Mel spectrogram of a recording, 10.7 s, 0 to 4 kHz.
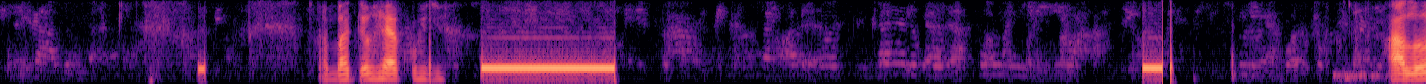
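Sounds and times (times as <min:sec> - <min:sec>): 
faint talk: 0:00.0 - 0:02.4, 0:04.6 - 0:10.6
speech: 0:02.4 - 0:03.4, 0:10.4 - 0:10.6
steady mid-pitched telephone tone after a dropped call: 0:03.6 - 0:04.6, 0:08.6 - 0:08.8.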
